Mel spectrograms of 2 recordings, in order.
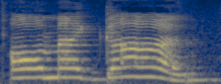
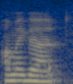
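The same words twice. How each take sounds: First: The melody goes up and down, English-style. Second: The melody stays flat, French-style.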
